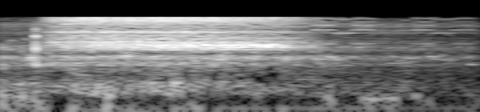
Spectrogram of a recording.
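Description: A scuba diver's regulator hissing as a breath of air is drawn through it underwater, lasting just over a second and fading out near the end.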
